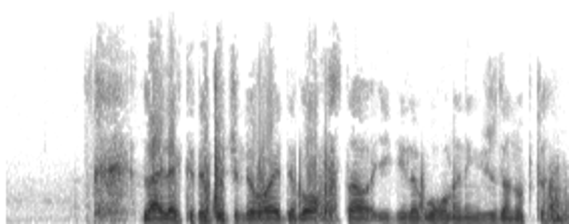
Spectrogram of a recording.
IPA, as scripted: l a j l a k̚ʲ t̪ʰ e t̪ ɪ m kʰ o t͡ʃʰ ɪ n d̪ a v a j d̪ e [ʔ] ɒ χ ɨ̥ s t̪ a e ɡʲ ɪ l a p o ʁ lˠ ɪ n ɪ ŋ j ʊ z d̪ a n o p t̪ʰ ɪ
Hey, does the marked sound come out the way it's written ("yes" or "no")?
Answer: no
